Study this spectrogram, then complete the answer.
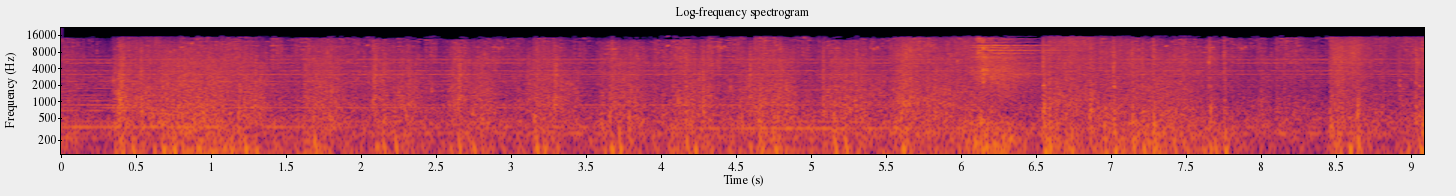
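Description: Horse hooves thud rhythmically on grass and rock.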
